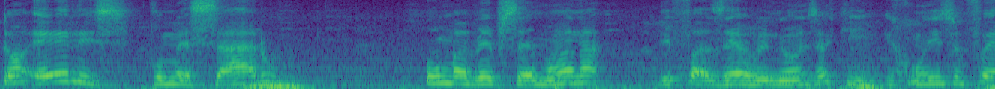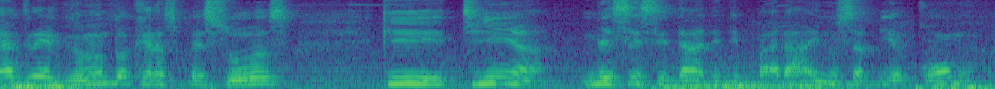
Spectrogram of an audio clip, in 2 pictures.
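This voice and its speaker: Over noticeable background noise and audible room echo, a man with a high pitch speaks fairly slowly with ordinary pitch variation. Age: 80s+. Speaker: recovering alcoholic, support group member. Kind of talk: radio interview, personal testimony. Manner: halting, with repetitions.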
